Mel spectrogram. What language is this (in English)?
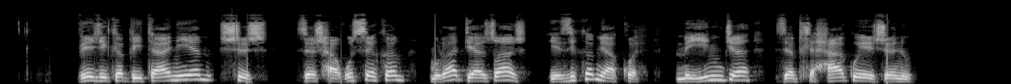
Kabardian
